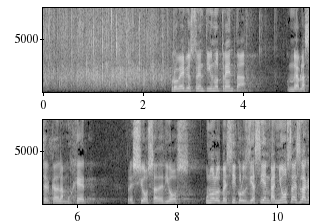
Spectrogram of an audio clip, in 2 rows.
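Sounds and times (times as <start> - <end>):
audience applause: 0.0 - 2.9
speech: 2.6 - 4.2, 4.9 - 6.4, 7.0 - 10.6.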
